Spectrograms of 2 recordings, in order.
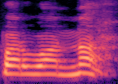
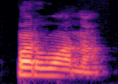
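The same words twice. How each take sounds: First: The final h sound is fully and clearly pronounced. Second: The final h sound is faint and hidden. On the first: The speaker calls it wrong. "परवाना ऐसा नहीं कह सकते, हा को पूरी तरह से हम नहीं पढ़ेंगे" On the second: The speaker calls it right. "बल्कि वो थोड़ा सा साउंड आएगा उसका और वो, वो छुपा रहेगा"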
